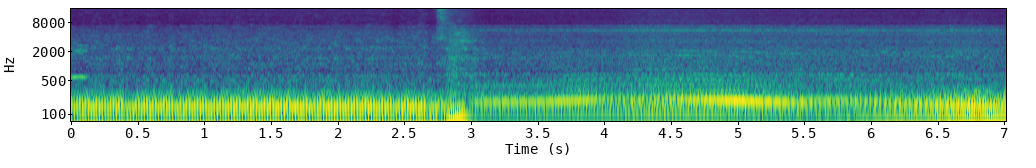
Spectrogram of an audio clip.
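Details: Jeep YJ with 4.2-to-4.0 engine swap and AX15 transmission on first start, O2 sensor unplugged: loud exhaust drone holding a fairly quick, even beat; owner suspects a high idle but can't tell over the loud exhaust.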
